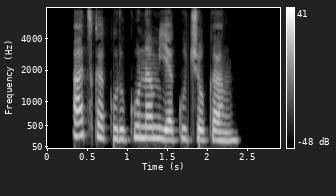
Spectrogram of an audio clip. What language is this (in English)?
Yanahuanca Pasco Quechua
